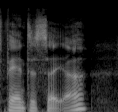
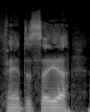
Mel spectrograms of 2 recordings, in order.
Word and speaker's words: Fantasia: And Dyson Heppel's gone, well, technically it's Fantasia. So then they say, well, would you like us to pronounce it Fantasia? And Dyson Heppel, the captain of Essendon, has gone, yeah, it probably should be Fantasia.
